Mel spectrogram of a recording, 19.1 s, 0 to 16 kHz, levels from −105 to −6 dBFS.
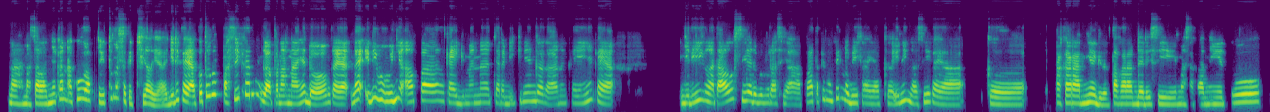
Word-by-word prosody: Nah, 200 -2 -1
masalahnya 195 +3 +3
kan 320 +5 -1
aku 320 +7 0
waktu 285 -8 +1
itu 355 - -5
masih 360 -7 -3
kecil 195 +2 +1
ya. - - -2
Jadi 220 - +1
kayak 250 -9 +7
aku 255 - +4
tuh 415 - 0 0.2
pasti 330 -6 -1
kan 455 -1 +1 0.2
nggak 255 - +7
pernah 210 +1 -1
nanya 195 +6 0
dong 195 +1 +2
kayak, 185 -3 +5
"Nek, 290 - +5
ini 260 +8 +1
bumbunya 265 +2 +3
apa? 270 +2 +3
Kayak 220 -4 -1
gimana 210 +2 -9
cara 210 -2 -8
bikinnya?" 215 +7 -9
nggak 250 -2 -2
kan. 180 0 -5
Kayaknya, 215 +6 -9
kayak 200 -9 0 1.0
jadi 210 +1 -3 0.2
nggak 220 -4 0
tahu 225 +7 +5
sih 275 -4 -3
ada 255 - +1
menu 215 -1 -8
rahasia 180 -4 -6
apa, 245 +6 -1
tapi 310 - -11
mungkin 305 +2 -6
lebih 215 -4 0
kayak 195 -1 -6
ke 195 - -8
ini 255 +6 -3
nggak 190 -6 -4
sih, 245 +3 -3
kayak 175 -5 -2 0.3
ke 195 - -5 0.9
takarannya 215 +1 +2
gitu. 170 -2 -1
Takaran 195 -2 +2
dari 185 0 0
si 185 -1 -5
masakannya 185 0 -6
itu, 240 +4 +2
215 Hz, 180 wpm, -22 LUFS, 190-255 Hz, 1.0 s, kayak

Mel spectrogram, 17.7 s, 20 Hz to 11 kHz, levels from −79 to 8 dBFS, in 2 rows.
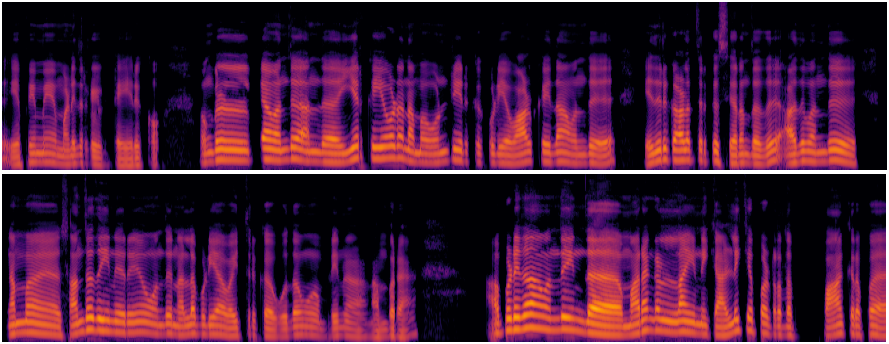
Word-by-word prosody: எப்பயுமே 130 +5 -5
மனிதர்கள்கிட்ட 105 -5 -7
இருக்கும். 90 0 -9 0.4
உங்கள்ட்ட 155 +2 +2
வந்து 160 +3 0
அந்த 140 -1 -2 0.2
இயற்கையோட 185 +2 +1
நம்ம 130 -3 -2
ஒன்றி 140 +5 -4
இருக்கக்கூடிய 125 -3 -7
வாழ்க்கை 135 +2 -1
தான் 135 -3 -1
வந்து 120 +1 -3 0.6
எதிர்காலத்திற்கு 155 -1 0
சிறந்தது. 120 +1 -1 0.2
அது 125 +5 -1
வந்து 140 +4 -1 0.6
நம்ம 150 +3 0 0.4
சந்ததியினரையும் 160 -1 +1
வந்து 135 +2 -2
நல்லபடியா 130 0 -1
வைத்திருக்க 110 0 -6 0.2
உதவும் 120 +1 -4
அப்டின்னு 105 +3 -8
நான் 90 -1 -11
நம்புறேன். 95 +2 -7 0.8
அப்படி 185 +1 +5
தான் 220 -1 +7
வந்து 190 +2 +2
இந்த 155 -3 +6 0.4
மரங்கள்லாம் 165 0 +2
இன்னைக்கு 130 -4 -2
அழிக்கப்படுறத 140 -5 -2 0.4
பாக்குறப்ப 130 +1 -2
135 Hz, 115 wpm, -21 LUFS, 120-160 Hz, 0.8 s, தான்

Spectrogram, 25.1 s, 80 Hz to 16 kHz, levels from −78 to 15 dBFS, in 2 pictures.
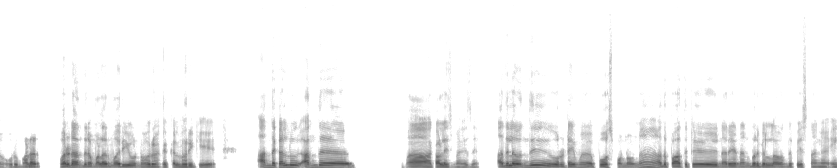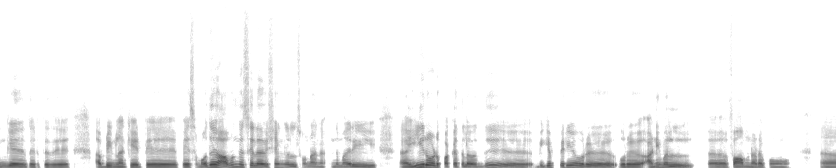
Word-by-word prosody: ஒரு 115 0 -4
மலர் 130 +1 +1 0.3
வருடாந்தர 160 +1 +2
மலர் 130 0 +2
மாரியே 135 +1 +2
ஒ்ண்ணு 115 -2 -5
வரும் 120 0 +2
எங்க 115 -1 -5
கல்லூரிக்கு. 110 -1 -1 0.9
அந்தக் 180 +2 -1
கல்லூ 200 +3 +3 0.2
அந்த 200 +4 -4 1.4
ஆ, - - +2 0.3
காலேஜ் 115 0 +1
மேகஸின். 110 -1 -10 0.3
அதுல 180 +5 +3
வந்து 170 +5 -1 0.3
ஒரு 150 0 +1
டைம் 155 +1 +1 0.3
போஸ்ட் 155 +1 +1
பண்ணோனா, 130 +7 -5 0.2
அத 155 - 0
பாத்துட்டு 150 +2 +1 0.4
நறைய 130 0 +1
நண்பர்கள்லாம் 130 0 -1
வந்து 125 +1 -6
பேசுனாங்க. 120 0 -6 0.2
"எங்க 130 +2 -5 0.2
இது 115 - -4
எடுத்தது?" 110 0 -3 0.6
அப்டின்னுலாம் 115 +1 -1
கேட்டுப் 115 +1 +2
பேசும்போது, 120 - +1 0.2
அவங்க 225 +8 -1
சில 175 -2 +4
விஷயங்கள் 160 -1 -4
சொன்னாங்க. 130 -2 -8
இந்த 120 0 -9
மாரி 135 +3 +1 0.9
ஈரோடு 205 -6 +6
பக்கத்துல 140 -1 0
வந்து 155 +11 -6 0.8
மிகப்பெரிய 180 +5 -2
ஒரு 155 -4 +3 0.5
ஒரு 120 0 +4 0.2
அ - - -11
அனிமல் 150 -1 0 0.9
ஃபார்ம் 125 0 +2
நடக்கும். 110 -1 -4 0.6
அ - - -3
130 Hz, 120 wpm, -23 LUFS, 120-155 Hz, 1.4 s, ஈரோடு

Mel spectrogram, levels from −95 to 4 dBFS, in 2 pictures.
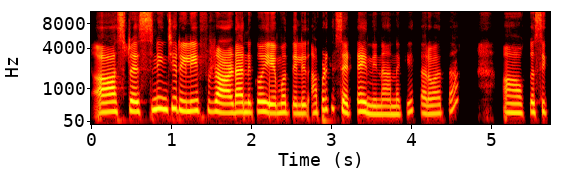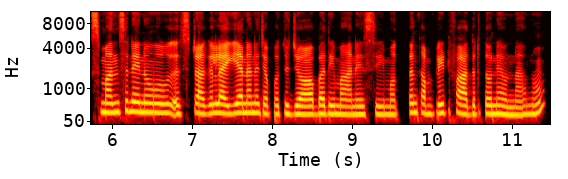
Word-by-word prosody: ఆహ్, 260 +1 +7
స్ట్రెస్ 265 -2 +2
నుంచి 335 0 +2
రిలీఫ్ 275 +1 +3
రావడానికో 250 +2 +5 0.2
ఏమో 235 +2 -2
తెలీదు. 220 0 -2
అప్పటికి 305 +7 -6
సెట్ 245 -2 0
అయింది 210 -6 +1
నాన్నకి. 200 +5 -6
తర్వాత 215 +3 -5 0.8
ఆహ్, 235 0 0
ఒక 230 - -7
6 255 -1 -5
మంత్స్ 245 +2 0
నేను 250 -1 +1 0.5
స్ట్రగల్ 225 0 +1
అయ్యాననె 240 +2 +1
చెప్పొచ్చు. 210 0 -5
జాబ్ 200 0 +1
అది 210 0 -2
మానేసి 200 +1 -4 0.2
మొత్తం 240 +5 -6
కంప్లీట్ 225 +3 -4
ఫాదర్‌తోనే 215 0 -1
ఉన్నాను. 200 +5 -4
225 Hz, 140 wpm, -22 LUFS, 210-250 Hz, 0.8 s, ఆహ్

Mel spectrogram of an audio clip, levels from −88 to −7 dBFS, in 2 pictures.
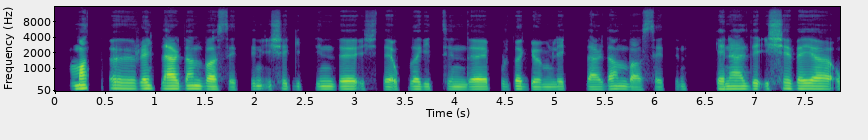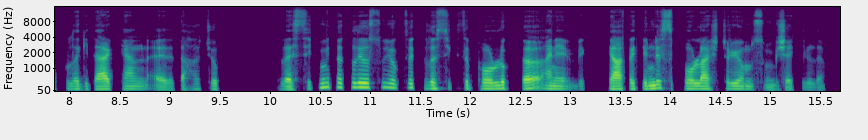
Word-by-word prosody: mat, 135 +3 +7 0.2
ııı, 130 -2 +1
renklerden 125 -1 +5
bahsettin, 110 +1 0
işe 120 -1 -5
gittiğinde, 110 0 0
işte, - - -3
okula 110 -1 -1
gittiğinde, 105 0 +1
burada 110 +2 -1
gömleklerden 105 +2 -3
bahsettin. 95 +2 -5 0.3
Genelde 115 +1 +1
işe 115 +1 0
veya 120 -2 +5
okula 115 +1 -7
giderken, 115 0 -1
eee, 95 -1 -5
daha 110 +3 -11
çok 115 0 -9 0.6
klasik 110 +7 -3
mi 185 +1 +1
takılıyorsun 185 0 +1
yoksa 170 0 -3
klasik 135 -4 -5
sporluk 130 0 0
da, 130 +1 +4
hani, 115 -1 -2
bi 115 - -15 0.2
kıyafetini 125 +2 +3
de 150 - +2
sporlaştırıyor 120 -2 0
musun 95 -3 -8
bir - - -10
şekilde? 90 -3 -8
115 Hz, 135 wpm, -27 LUFS, 105-125 Hz, 0.6 s, mat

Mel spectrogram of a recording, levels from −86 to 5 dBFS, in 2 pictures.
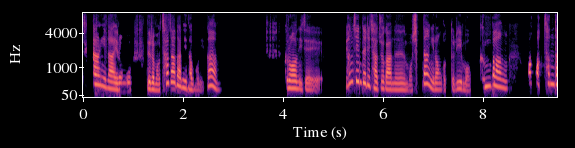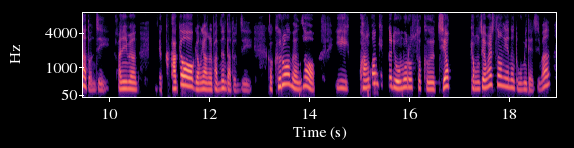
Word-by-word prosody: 식당이나 270 - +2
이런 190 0 -2
곳들을 195 0 -2
막 175 0 -6
찾아다니다 285 - +1
보니까 275 +7 -2 1.3
그런 220 -2 +3
이제 460 - -7 0.5
현지인들이 400 -5 0
자주 215 -3 -1
가는 185 -2 -1
뭐 155 - -14
식당 350 - 0
이런 185 -2 -3
것들이 205 +3 -6
뭐 - - -10 0.2
금방 275 -4 +1 0.4
꽉꽉 390 0 -1
찬다든지. 250 - -3 0.2
아니면 205 -1 +1 0.4
이제 190 -2 -17 0.2
가격 270 +3 +8
영향을 190 -1 +1
받는다든지. 180 -4 -6 0.3
그러니까 205 - -7
그러면서 265 - +3 0.4
이 230 -3 -6 0.2
관광객들이 285 +2 -1
옴으로써 245 +1 +2
그 195 -1 -2
지역 280 +3 +4 0.4
경제 210 +3 -1
활성에는 285 -4 0
도움이 190 -2 -7
되지만 195 - -4
220 Hz, 305 characters per minute, -23 LUFS, 195-285 Hz, 1.3 s, 가격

